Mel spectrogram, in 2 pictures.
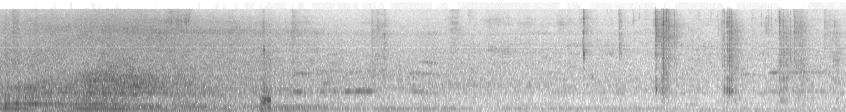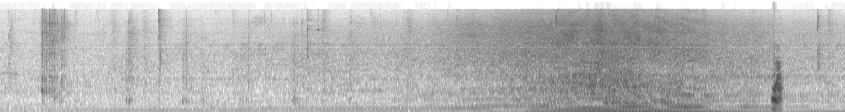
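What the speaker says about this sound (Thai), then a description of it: "รถแล่นหลายใช่ไหม" Traffic on a roadside passes by: a car swells up and fades early, then a louder vehicle roars past near the end, over a steady low hum with scattered clicks and ticks.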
